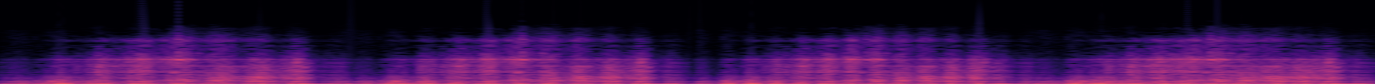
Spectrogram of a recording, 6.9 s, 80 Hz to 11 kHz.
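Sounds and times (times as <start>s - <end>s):
damaged tardis flight loop: 0.0s - 6.8s.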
